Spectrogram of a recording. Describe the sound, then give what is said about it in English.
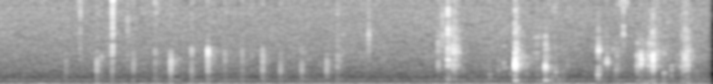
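Someone sips cold water: a run of faint, wet mouth clicks and small slurps, with a few sharper ticks near the end, over quiet low background hum and no talking. “Excuse me as I take a sip of water here.”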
